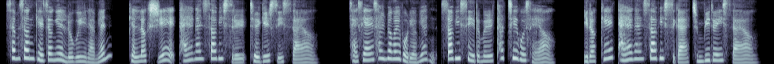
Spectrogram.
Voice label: samsung account start, ko; Samsung Galaxy S10; SuwScriptPlayer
